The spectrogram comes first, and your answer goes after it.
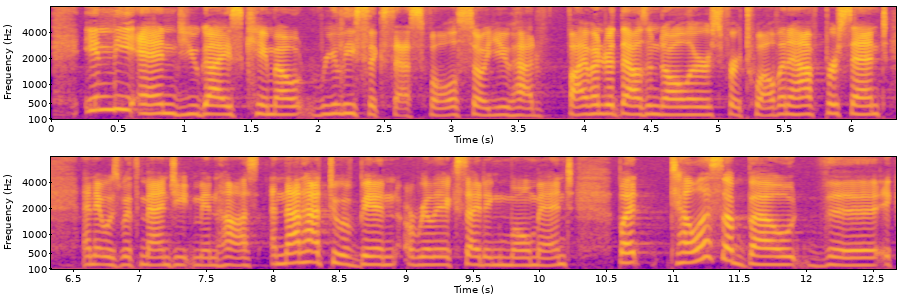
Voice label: background noise removal before

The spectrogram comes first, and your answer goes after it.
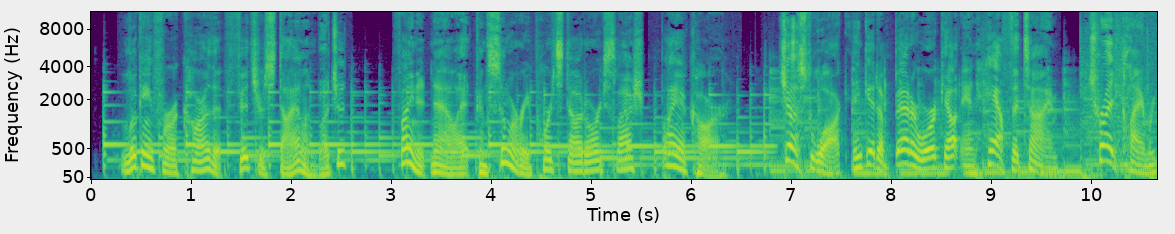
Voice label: commercial

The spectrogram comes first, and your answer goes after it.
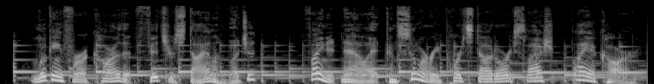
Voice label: believable spokesperson

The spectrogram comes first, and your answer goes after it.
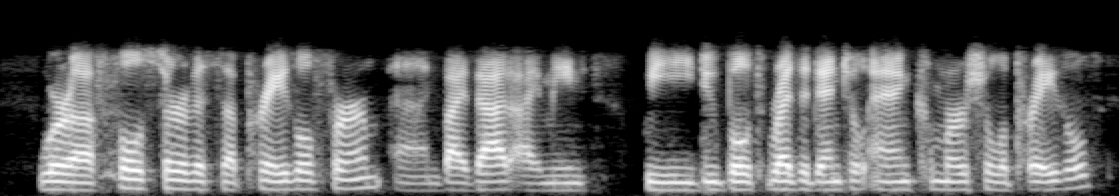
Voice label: hiss removal after

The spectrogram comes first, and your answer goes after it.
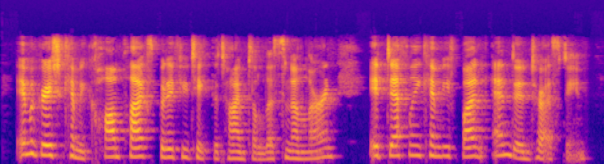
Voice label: echo removal before

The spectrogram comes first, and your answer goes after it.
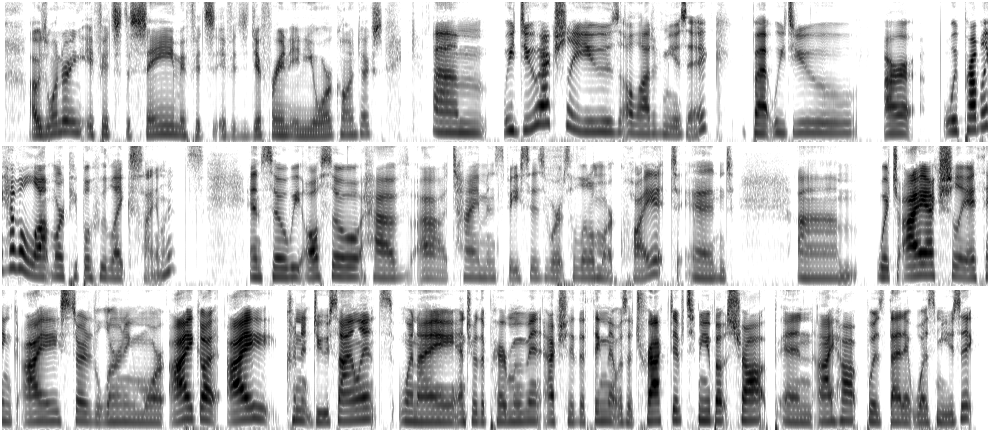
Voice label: dialogue cleanup before

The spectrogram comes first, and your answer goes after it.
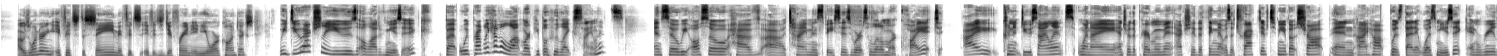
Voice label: dialogue cleanup after

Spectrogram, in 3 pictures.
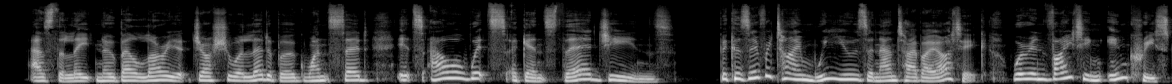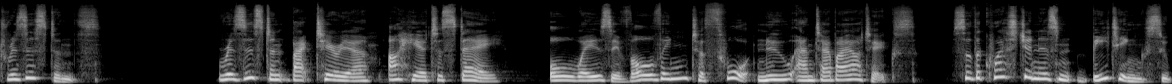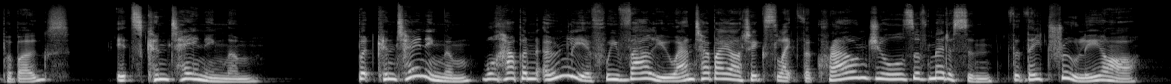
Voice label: documentary excerpt; superbugs

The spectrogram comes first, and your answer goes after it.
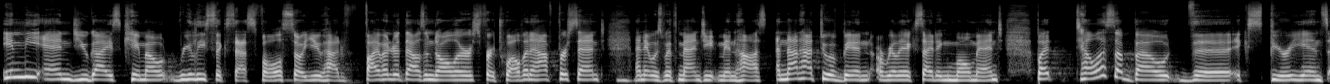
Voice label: background noise removal after

